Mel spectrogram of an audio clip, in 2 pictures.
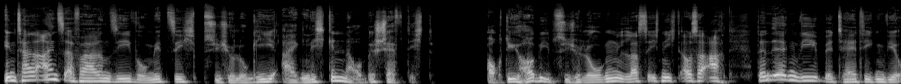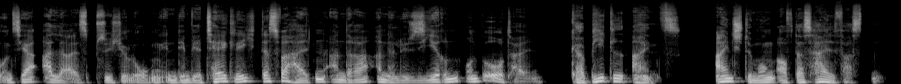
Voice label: Voice Over Demo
